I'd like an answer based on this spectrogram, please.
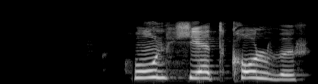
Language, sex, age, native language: Icelandic, female, 8, Icelandic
